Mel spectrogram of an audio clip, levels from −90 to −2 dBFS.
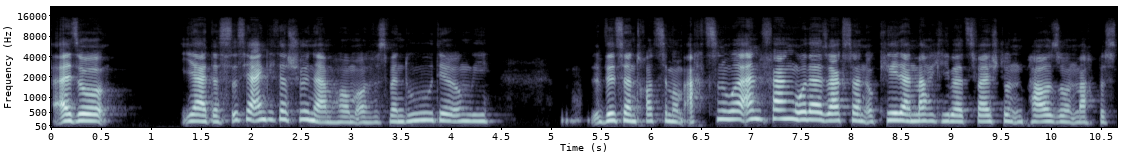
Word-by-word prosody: Also 220 -1 +5 0.8
ja, 210 -1 +2
das 195 +1 -7
ist 230 +1 -6
ja 255 - +4
eigentlich 255 +2 +2
das 265 -2 -2
Schöne 260 -8 +1
am 175 0 -4
Homeoffice, 175 0 -7
wenn 190 -1 -2
du 235 +4 -1
dir 230 -2 -2
irgendwie 210 0 -4 0.9
w 175 - -9
willst 230 +1 +2
du - - +5
dann 215 - +3
trotzdem 215 0 -5
um 190 - -5
18:00 275 0 -2
anfangen 285 +1 +3
oder 255 -1 +4
sagst 230 +1 +2
du - - 0
dann: 215 -4 -1
„Okay, 235 +6 -1
dann 215 -2 +3
mache 215 0 +1
ich 205 - -14
lieber 205 -2 -1
2 200 +1 -1
Stunden 200 -2 -7
Pause 195 0 -1
und 175 -2 -8
mache 175 0 -5
bis 180 0 -12
210 Hz, 210 wpm, -20 LUFS, 195-235 Hz, 0.9 s, Also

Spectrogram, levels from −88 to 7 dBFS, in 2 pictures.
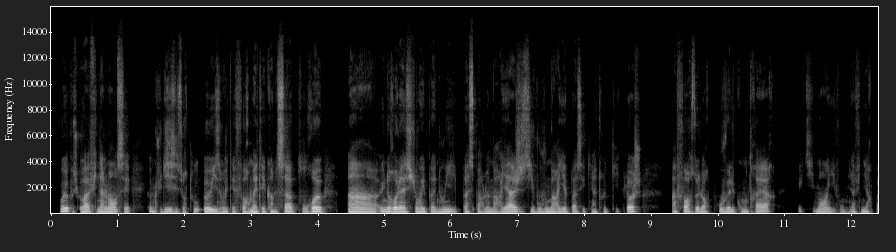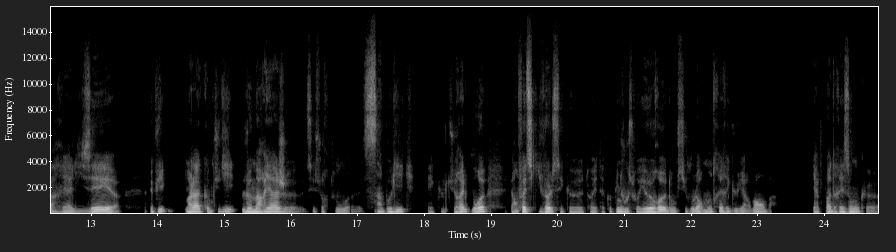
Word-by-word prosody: Oui, 195 +3 +9
parce 130 -9 -10
que, 125 - -4
voilà 140 +1 +5
finalement, 135 +3 +3
c'est, 125 -7 -6 0.2
comme 130 - -4
tu 125 - -14
dis, 140 +4 0
c'est 120 - -9
surtout 130 +7 -7
eux, 140 +1 +8
ils 120 -5 0
ont - - -3
été 115 0 -8
formatés 130 0 0
comme 120 -1 -4
ça. 145 +5 +3
Pour 140 0 +4
eux, 155 -1 +8 0.4
un 140 -2 +4
une 145 +1 +5
relation 140 -1 +5
épanouie 130 +4 0
passe 130 -2 -5
par 125 -3 -9
le 120 - -4
mariage. 135 +6 +3
Si 140 - -8
vous 130 0 -6
vous 130 +1 -2
mariez 125 -1 0
pas, 135 +2 -5
c'est 130 - -13
qu'il 120 - -17
y - - -5
a - - -5
un - - -8
truc 130 0 -15
qui 125 -3 -24
cloche. 165 +4 +2 0.4
À 125 - -5
force 145 +2 +1
de 140 - +1
leur 130 -1 -2
prouver 145 +2 -2
le 140 - -1
contraire, 145 +5 -3 0.3
effectivement, 120 +3 -5
ils 125 -6 -5
vont 115 +1 -16
bien 125 +4 -9
finir 130 0 -7
par 120 -3 -11
réaliser, 120 +4 +1
heu - - -12 0.5
et 130 - -6
puis 150 +4 -5 0.3
voilà, 140 +1 +4
comme 125 -1 -9
tu 130 - -17
dis, 155 +2 -7
le 135 -1 +3
mariage, 135 0 +2
heu, 115 +4 -15
c'est 130 - -19
surtout, 125 0 -14
heu, - - -26
symbolique 125 +4 -5 0.2
et 115 - -17
culturel 125 +7 -4
pour 145 +1 +4
eux. 160 - +2 0.4
Et 125 - -11
en 110 - -8
fait, 150 - +5
ce 150 0 -2
qu'ils 125 -5 -18
veulent, 140 +2 +4
c'est 135 -5 -13
que 110 -2 -12
toi 110 0 -15
et - - -14
ta 105 - -22
copine 130 +5 -2
vous 125 -1 -3
soyez 120 -1 -6
heureux. 135 +2 +5
Donc, 120 -4 -9
si 120 - -17
vous 120 - -8
leur 125 -2 -2
montrez 125 +3 -6
régulièrement, 120 +2 -7
bah, 120 - -19 0.6
il 110 - -10
y - - -8
a - - -12
pas 130 0 -4
de 120 - -7
raison 125 +2 -2
que - - -18
130 Hz, 245 wpm, -26 LUFS, 120-140 Hz, 0.6 s, Oui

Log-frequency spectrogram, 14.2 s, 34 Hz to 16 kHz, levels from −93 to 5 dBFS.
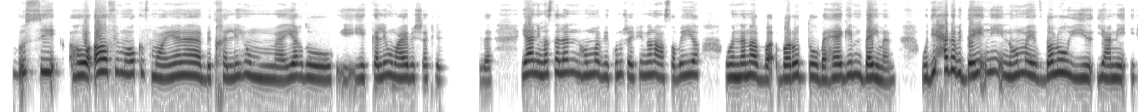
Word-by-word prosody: بُصّي، 310 +3 -2 0.2
هو 255 +1 +5
آه، 310 +2 +6
في 310 0 -7
مواقف 280 -2 -3
معيّنة 245 +3 0
بتخلّيهم 220 0 -3
ياخدوا 215 0 +1
ي 215 +3 -9
يتكلّموا 225 +4 -1
معايا 225 -1 +2
بالشكل 215 -2 -7 0.5
ده. 185 0 -7 0.4
يعني 275 +1 +3
مثلًا 290 +3 0
هم 275 -2 -3
بيكونوا 245 +3 -6
شايفين 250 0 -3
إن 260 - -2
أنا - - 0
عصبية، 240 +4 -3 0.3
وإن 230 0 +2
أنا 250 +1 +3
ب 210 -2 0
بارُدّ 230 +2 +2
وباهاجم 235 +4 +1
دايمًا. 210 -4 +2 0.3
ودي 225 +8 +1
حاجة 345 0 +3
بتضايقني 290 +3 +1
إن 250 -1 -1
هم 270 +4 0
يفضلوا 260 +4 +2
ي 225 -2 -1
يعني 220 -2 0
240 Hz, 150 wpm, -22 LUFS, 220-270 Hz, 0.5 s, آه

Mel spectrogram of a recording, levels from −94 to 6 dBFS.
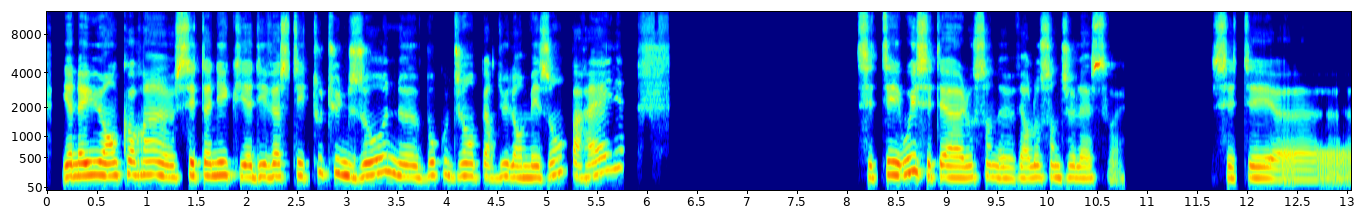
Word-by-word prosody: Il 185 - +4
y - - +3
en - - +2
a 200 - +6
eu 215 0 +4
encore 210 +2 +1
1, 215 -3 +1
heu, - - -1
cette 200 +3 +3
année 205 +1 +3
qui 185 -3 -1
a 180 - +1
dévasté 190 +1 -1
toute 240 -1 -7
une 210 -4 +4
zone, 210 +6 +2
heu, 180 -2 -1
beaucoup 205 +5 -4
de - - -10
gens 195 +1 0
ont - - -13
perdu 190 0 -4
leur 175 -1 -1
maison, 180 +9 -1
pareil. 240 - -3 2.4
C'était 200 +4 +1
oui, 250 +6 +3
c'était 190 -4 0
à 175 -1 +2
Los 175 +2 -3
An 180 - -4
heu, 165 -1 -4
vers 165 0 -5
Los 180 +1 -2
Angeles, 170 -1 +4
ouais. - - -17 0.9
C'était, 170 -1 -2
heu 145 - -7
190 Hz, 175 wpm, -23 LUFS, 175-210 Hz, 2.4 s, a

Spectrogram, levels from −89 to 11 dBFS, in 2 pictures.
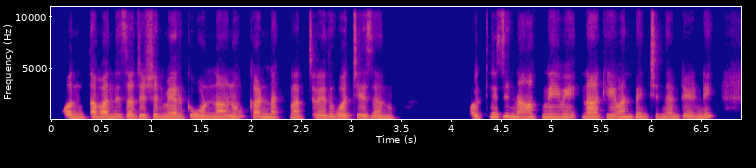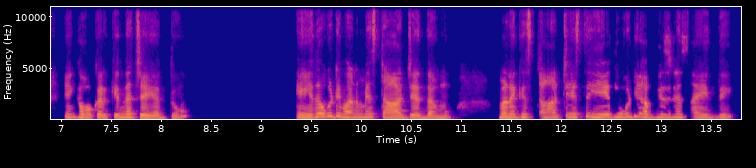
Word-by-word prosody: కొంతమంది 260 0 +2
సజెషన్ 245 0 -1
మేరకు 225 +2 -1
ఉన్నాను. 220 +1 +1 0.2
కానీ 255 +1 +3
నాకు 260 0 -11
నచ్చలేదు 220 +4 -2
వచ్చేసాను. 210 -5 -2 0.8
వచ్చేసి 290 +6 -2
నాకు 245 0 +1
నేనే 255 +1 0 0.2
నాకేమనిపించిందంటే 240 -2 -1
అండి, 245 +8 -2 0.5
ఇంక 275 0 -3
ఒకరి 245 -1 +1
కింద 245 +3 +3
చేయొద్దు. 205 -2 +1 1.3
ఏదో 255 +5 +3
ఒకటి 325 0 +3
మనమే 255 +3 +1
స్టార్ట్ 225 -3 +3
జేద్దాము. 200 -2 0 0.5
మనకి 255 +3 +4
స్టార్ట్ 240 -3 -2
చేస్తే 290 +2 0 0.2
ఏదోకటి 285 +3 +1
ఆ - - +1
బిజినెస్ 260 +1 -3
అయిద్ది. 235 0 -3
245 Hz, 125 wpm, -23 LUFS, 225-265 Hz, 1.3 s, మనకి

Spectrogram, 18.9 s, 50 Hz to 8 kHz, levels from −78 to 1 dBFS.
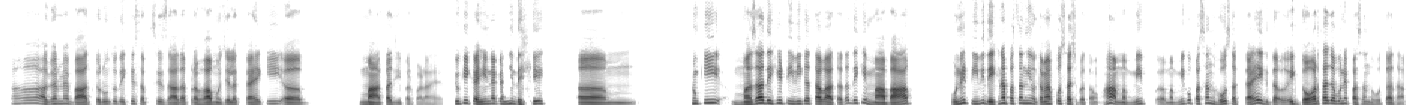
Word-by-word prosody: अ, - - -19 0.4
अगर 175 +3 -3
मैं 185 -2 -8
बात 140 +2 +2
करूँ 160 +1 -6
तो 180 - -11
देखिए 165 +3 -9
सबसे 160 +1 -10
ज़्यादा 135 +1 -1
प्रभाव 140 +1 +2
मुझे 140 +1 -6
लगता 140 0 -5
है 150 +3 -1
कि 185 +4 -11
अ, 130 -2 +1 0.8
माताजी 145 -2 +2
पर 110 - -16
पड़ा 105 0 -17
है। 105 +1 -22 0.2
क्योंकि 185 +4 -3
कहीं 165 -1 +2
न 195 +1 -1
कहीं 180 +2 -4
देखिए 185 +5 -2
अ, 185 -6 -13
उम, 130 -3 0 0.8
क्योंकि 235 +5 -3 0.3
मज़ा 180 +9 +8
देखिए 215 0 -1
टीवी 185 -2 -6
का 195 0 -2
तब 165 -1 +6
आता 145 -2 +4
था, 215 - -10
देखिए 220 +2 -6
माँ-बाप 130 +7 +5 0.6
उन्हें 210 +9 +1
टीवी 180 +2 -6
देखना 185 +4 +4
पसंद 215 +1 -3
नहीं 205 - -4
होता। 165 -3 -3
मैं 170 - +5
आपको 180 +3 0
सच 170 -2 0
बताऊँ। 105 -3 -11
हाँ, - - +4
मम्मी 135 +5 -6 0.2
अ, - - -10
मम्मी 130 +7 -9
को 225 - -8
पसंद 215 +2 -4
हो 180 - +1
सकता 145 -7 -2
है 225 - +2
एक 205 -9 -1
द 140 - -3
एक 165 -2 0
दौर 170 +8 +5
था 215 - +5
जब 195 - -1
उन्हें 195 -1 -5
पसंद 145 +2 -4
होता 120 +1 -5
था। 105 -2 -14
160 Hz, 205 wpm, -26 LUFS, 135-190 Hz, 0.8 s, मज़ा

